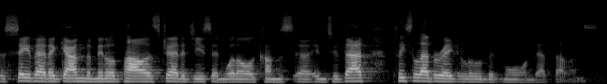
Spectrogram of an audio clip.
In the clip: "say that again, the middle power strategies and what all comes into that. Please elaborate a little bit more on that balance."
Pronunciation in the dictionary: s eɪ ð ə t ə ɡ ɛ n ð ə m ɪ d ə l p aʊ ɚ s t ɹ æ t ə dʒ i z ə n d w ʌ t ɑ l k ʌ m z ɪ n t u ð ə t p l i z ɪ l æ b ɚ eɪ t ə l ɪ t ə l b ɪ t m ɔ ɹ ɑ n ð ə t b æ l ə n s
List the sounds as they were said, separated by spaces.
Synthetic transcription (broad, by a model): s eɪ ð ə t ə ɡ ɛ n ð ə m ɪ d l p aʊ ɚ s t ɹ æ t ə dʒ i z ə n w ʌ t ɑ l k ʌ m z ɪ n t u ð ə t p l i z ɪ l æ b ɚ eɪ t ə l ɪ t l b ɪ t m ɔ ɹ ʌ n ð ə t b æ l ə n s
